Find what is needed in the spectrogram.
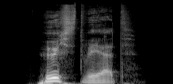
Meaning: maximum (value)
- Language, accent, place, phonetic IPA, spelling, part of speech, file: German, Germany, Berlin, [ˈhøːçstˌveːɐ̯t], Höchstwert, noun, De-Höchstwert.ogg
